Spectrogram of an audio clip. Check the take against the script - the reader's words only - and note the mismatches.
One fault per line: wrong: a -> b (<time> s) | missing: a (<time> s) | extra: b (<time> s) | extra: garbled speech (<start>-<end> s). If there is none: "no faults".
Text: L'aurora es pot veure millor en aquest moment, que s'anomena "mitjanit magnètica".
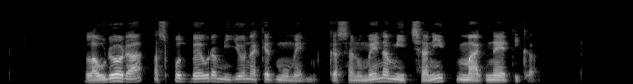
no faults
